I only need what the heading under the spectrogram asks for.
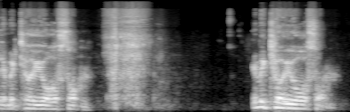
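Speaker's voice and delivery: put-on British accent on every word. Speaker addresses the audience, showing off a british accent. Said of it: "This is my British accent".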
